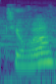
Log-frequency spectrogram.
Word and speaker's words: Cuba: Cuba? No, not Q. Oh gosh, Cuba, right? That's how you say it in English, right?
